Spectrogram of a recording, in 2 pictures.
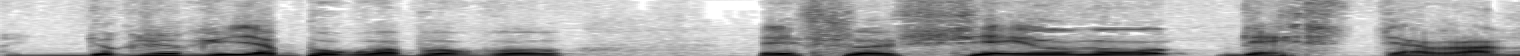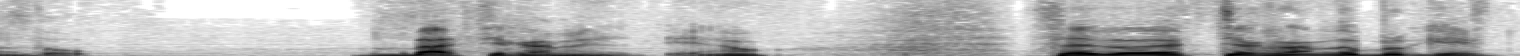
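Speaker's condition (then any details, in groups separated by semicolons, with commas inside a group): Down syndrome; congenital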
